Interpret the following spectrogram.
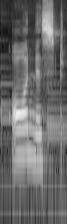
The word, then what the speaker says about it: honest: Okay, H is silent, so we are saying an honest man.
